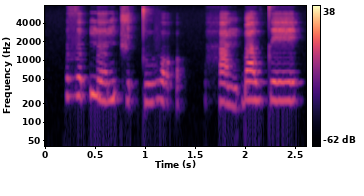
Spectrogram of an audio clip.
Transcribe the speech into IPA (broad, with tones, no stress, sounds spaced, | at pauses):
z ə˦˥ p̚ n əː˨˦ n t͡ɕ ə˨˩ t̚ t̪ u˨˦ v ɔ̰˧˨ ʔ | h a˧˩ ŋ ɓ a˧ w t̪ e˧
